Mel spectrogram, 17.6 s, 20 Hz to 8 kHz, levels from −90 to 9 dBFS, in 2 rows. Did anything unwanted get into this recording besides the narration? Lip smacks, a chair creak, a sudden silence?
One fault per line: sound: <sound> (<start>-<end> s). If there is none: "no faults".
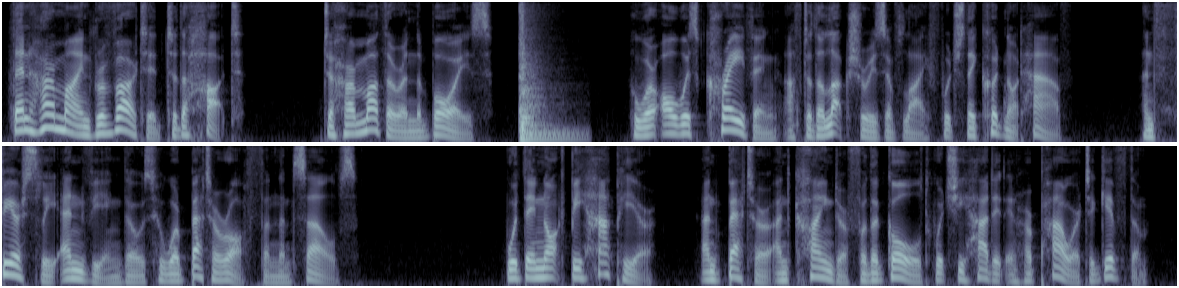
sound: thud (3.9-4.4 s)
